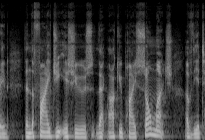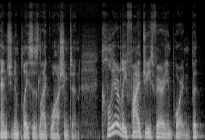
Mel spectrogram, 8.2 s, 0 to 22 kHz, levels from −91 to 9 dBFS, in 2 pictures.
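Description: A spoken-word recording with no technical faults audible anywhere in the signal.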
